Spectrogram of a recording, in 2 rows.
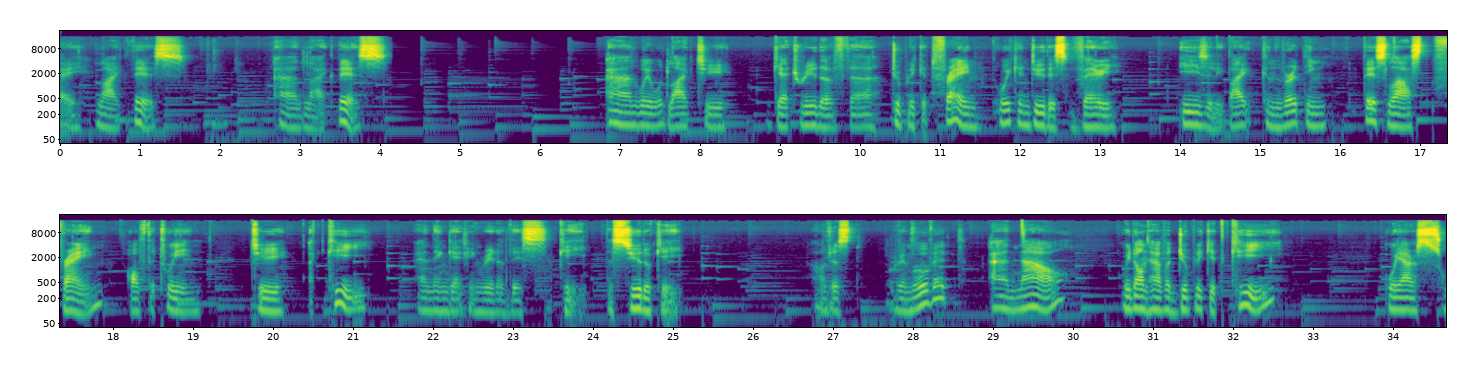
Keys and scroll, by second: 2.1 4, 20.9 x, 27.1 shift+z, 28.1 shift+z.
